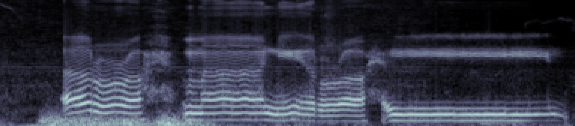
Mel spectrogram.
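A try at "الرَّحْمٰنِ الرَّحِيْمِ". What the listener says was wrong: tipiskan vokal a vokal a a-nya semuanya sudah bagus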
